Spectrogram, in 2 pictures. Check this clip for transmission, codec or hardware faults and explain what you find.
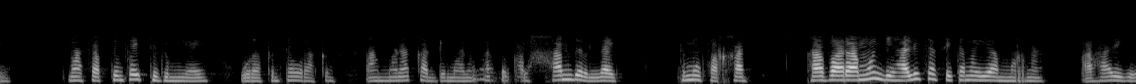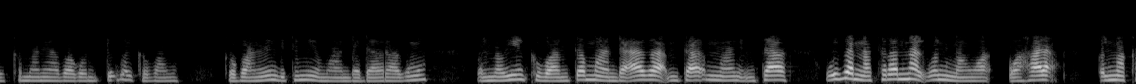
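Two faults here: the whole speech clip runs through a low-rate codec, and it has four short dropouts. Throughout, it sounds like the G.729 codec, which fits an 8 kbit/s VoIP link. Speech is rebuilt from a filter and a few pulses per frame, so it's band-limited, rough and a little synthetic. Around 4.90 to 5.24 s, 12.46 to 12.59 s, 20.09 to 20.13 s and 21.83 to 21.89 s, you hear VoIP packet loss concealed by the speech codec. The decoder stretches its last frame into a buzzy tone or a coloured noise that fades, and the first gap is the longest.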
